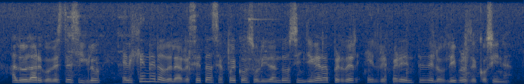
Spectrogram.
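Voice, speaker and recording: A man speaks with a Mexican accent at a fairly high pitch and a fairly quick pace. His intonation is lively, and there is noticeable background noise. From Mexico City. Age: 30s. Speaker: podcast host. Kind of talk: scripted narration.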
